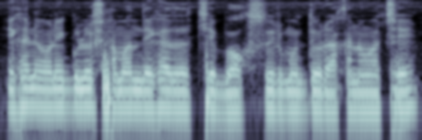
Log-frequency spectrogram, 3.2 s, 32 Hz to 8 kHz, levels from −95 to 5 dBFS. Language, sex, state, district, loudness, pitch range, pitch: Bengali, male, West Bengal, Alipurduar, -18 LUFS, 105-120 Hz, 110 Hz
